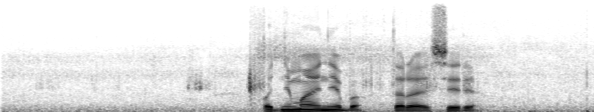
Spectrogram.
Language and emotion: Russian, neutral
